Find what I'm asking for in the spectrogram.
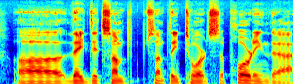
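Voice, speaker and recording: A man's very deep, low voice, dry and close with no echo, against a quiet background. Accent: American. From Connecticut, Derby. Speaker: retired fire chief. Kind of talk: interview. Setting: studio.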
